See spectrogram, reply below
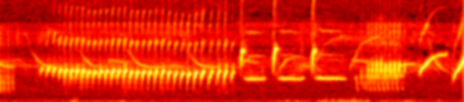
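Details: Kenari starblue, a canary kept for song training, delivers a rapid rattling trill followed by short flat whistles and upward slurred notes, with faint low background rumble.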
